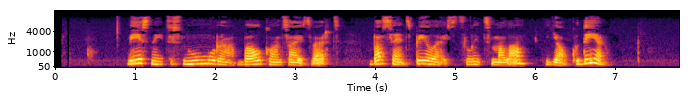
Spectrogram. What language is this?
Latvian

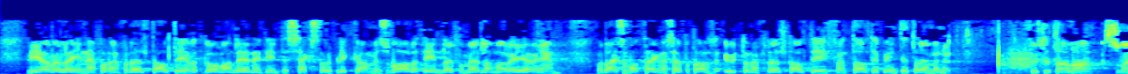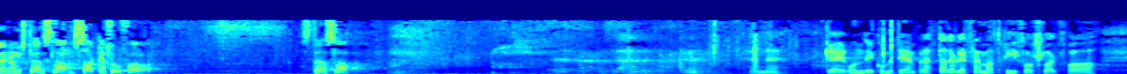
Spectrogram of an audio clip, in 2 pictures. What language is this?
Norwegian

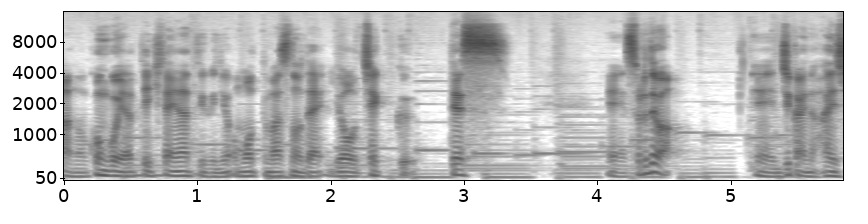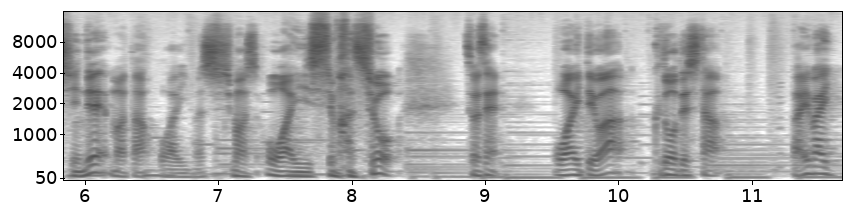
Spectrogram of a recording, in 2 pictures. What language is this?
Japanese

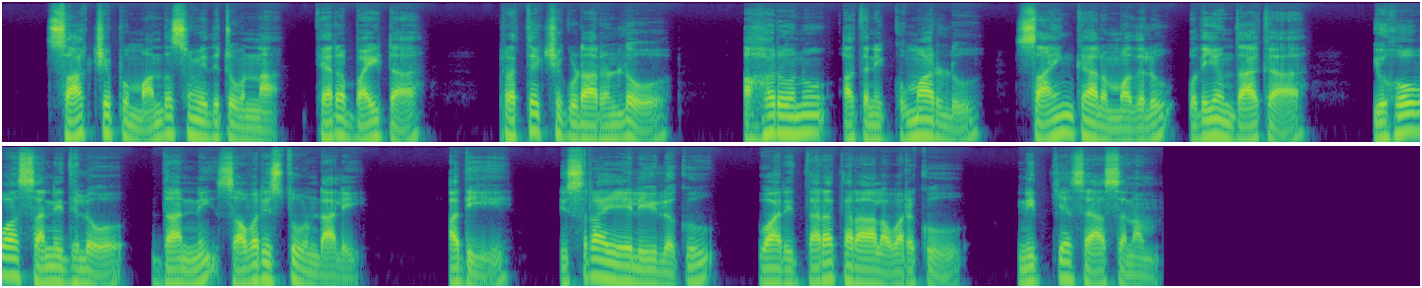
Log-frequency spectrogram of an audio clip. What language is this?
Telugu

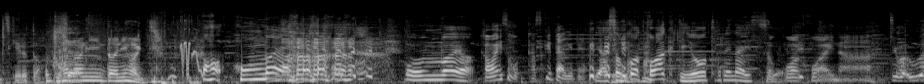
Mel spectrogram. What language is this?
Japanese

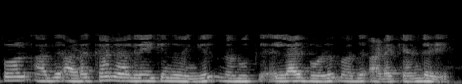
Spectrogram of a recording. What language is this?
Malayalam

